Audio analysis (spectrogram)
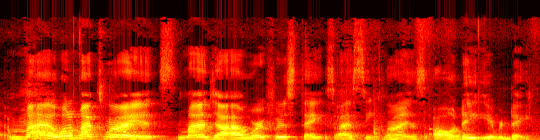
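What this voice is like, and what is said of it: Country Texas accent. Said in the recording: “how country I am ... I'm so glad to be back in Texas ... I get to hear your accent.”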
